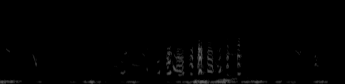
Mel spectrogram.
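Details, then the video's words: Grey francolin chicks give short, thin chirps, then a brief burst of harsher, clucking notes, over a steady low hum. "تیتر کے بچوں کی خوبصورت ویڈیو | تیتر کی اواز | دکھنی تیتر کے بچے"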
